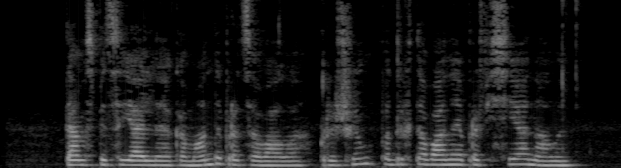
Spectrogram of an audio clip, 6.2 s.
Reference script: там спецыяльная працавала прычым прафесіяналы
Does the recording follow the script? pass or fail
fail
